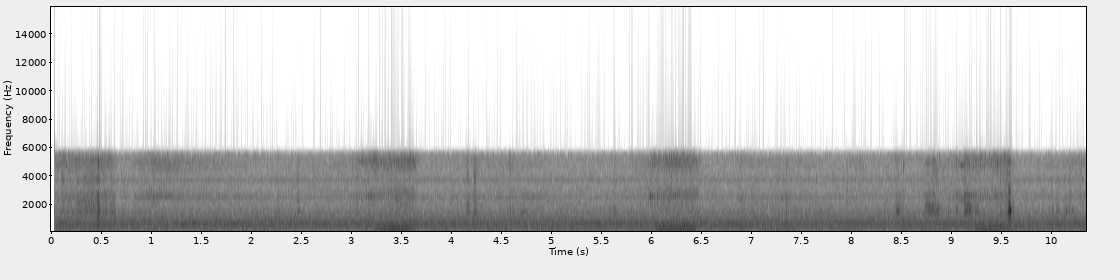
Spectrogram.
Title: Huck Snoring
